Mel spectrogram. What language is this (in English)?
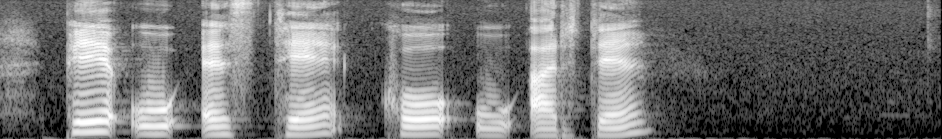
Norwegian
